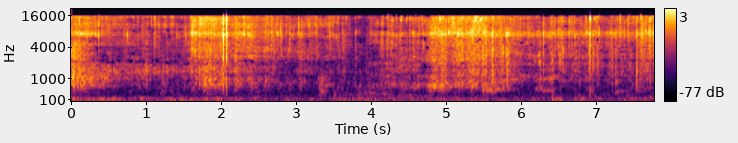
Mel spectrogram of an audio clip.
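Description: Stuffed brinjals frying in oil in a clay pot, a steady sizzle with crackling and the scrape of a spatula as they are turned.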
